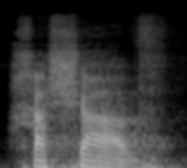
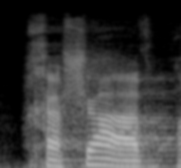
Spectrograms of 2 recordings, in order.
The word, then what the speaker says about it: chashav: So David is saying, and use the word chashav. Sandra wants me to spell that. C-H-A-S-H-A-V.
